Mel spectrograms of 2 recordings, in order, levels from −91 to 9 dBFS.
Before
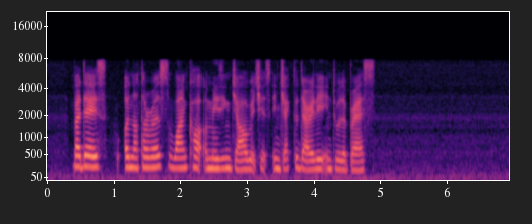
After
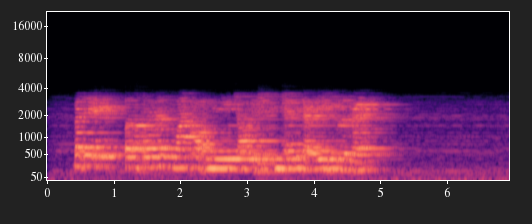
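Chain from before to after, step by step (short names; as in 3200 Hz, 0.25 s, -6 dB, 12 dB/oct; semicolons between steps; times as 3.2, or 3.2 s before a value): steep low-pass 2800 Hz 72 dB/oct; bell 600 Hz +6.5 dB 0.4 oct, from 1.31 s 180 Hz; resonator bank G2 sus4, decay 0.74 s; reverb RT60 1.0 s, pre-delay 13 ms, DRR -5.5 dB; maximiser +28 dB; gain -3.5 dB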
